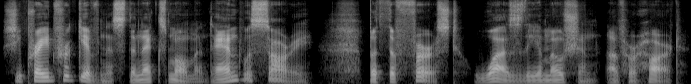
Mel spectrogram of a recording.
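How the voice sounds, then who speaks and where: A man narrating literature as an audiobook reader, theatrical, deliberate and solemn. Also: low voice, sing-song, creaky, a little mellow, no echo, clean studio sound.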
